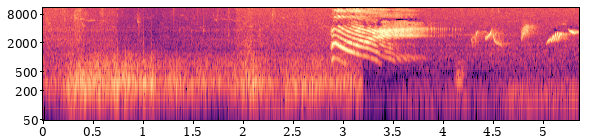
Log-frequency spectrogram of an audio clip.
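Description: A grey go-away-bird gives a brief nasal, harmonic call that slides downward, after a stretch of low rumbling noise; small rising chirps from other birds follow.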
